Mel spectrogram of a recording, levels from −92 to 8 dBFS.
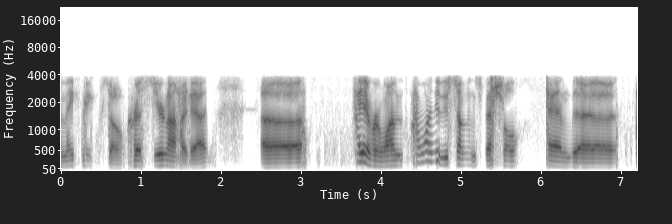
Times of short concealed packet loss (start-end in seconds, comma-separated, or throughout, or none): none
